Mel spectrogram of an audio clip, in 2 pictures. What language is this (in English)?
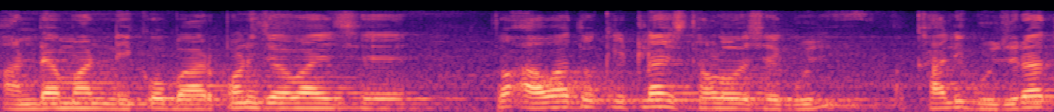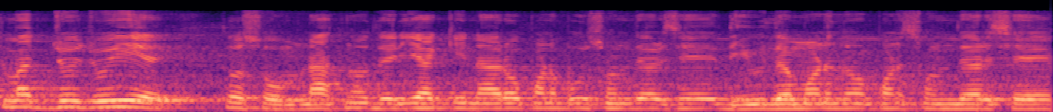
Gujarati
